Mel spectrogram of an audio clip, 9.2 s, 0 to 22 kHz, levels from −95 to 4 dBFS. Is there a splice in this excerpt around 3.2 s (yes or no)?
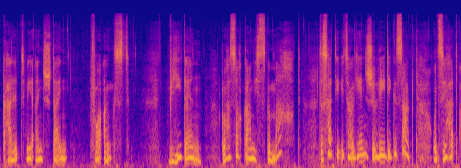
yes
